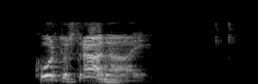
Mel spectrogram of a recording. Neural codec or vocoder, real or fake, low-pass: codec, 16 kHz, 16 kbps, FreqCodec, larger model; fake; 7.2 kHz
